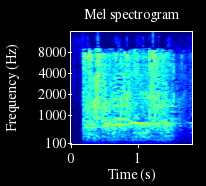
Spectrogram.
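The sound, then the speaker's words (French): A large crowd of hundreds at the cemetery of Aichi in Iran, where the young woman is buried, chants loudly and steadily as women wave their veils overhead, many voices merging into a dense, sustained roar that starts abruptly and eases slightly toward the end. “Des femmes agitent leur voile au-dessus de leur tête et la foule se met à scander.”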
